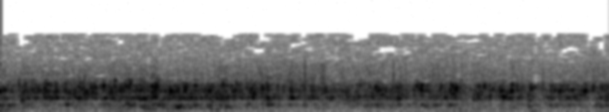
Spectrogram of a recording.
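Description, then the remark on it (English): Continuous sloshing and churning of water, steady, as someone wades through a river toward the shore, with no voices present. “Now I can wade ashore and revive Lois and Jimmy.”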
